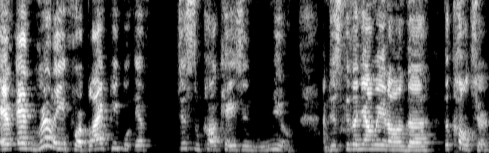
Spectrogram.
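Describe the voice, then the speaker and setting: A woman with an ordinary speaking voice, fairly high in pitch, with ordinary pitch variation, big swings in loudness and a moderate pace. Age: 60s. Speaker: podcast co-host. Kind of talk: casual chat.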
